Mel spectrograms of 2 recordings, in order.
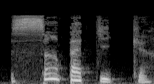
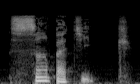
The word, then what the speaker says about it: sympathique: Sympathique. Remember the H. H is not pronounced. Sympathique.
